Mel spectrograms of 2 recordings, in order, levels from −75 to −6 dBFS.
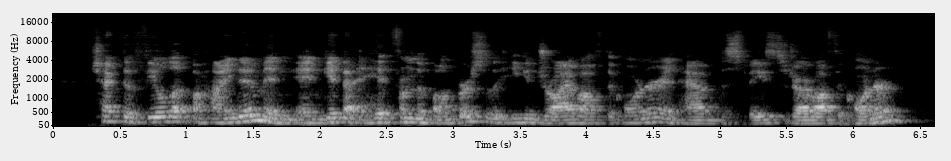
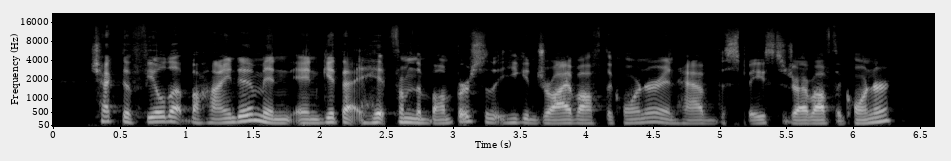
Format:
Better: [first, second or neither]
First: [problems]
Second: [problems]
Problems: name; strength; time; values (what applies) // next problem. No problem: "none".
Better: second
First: off-mic speech; far // room echo; very slight; dies away in 0.3 s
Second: none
